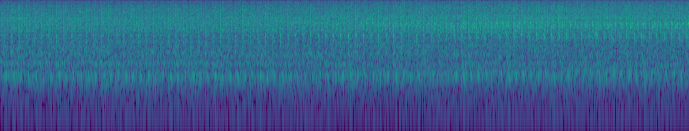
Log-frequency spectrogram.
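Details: Engine clacking noise at idle: a light, fairly even clack about three per second over the engine hum, source not yet pinned down.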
